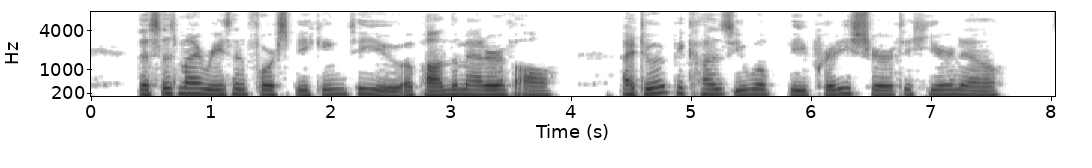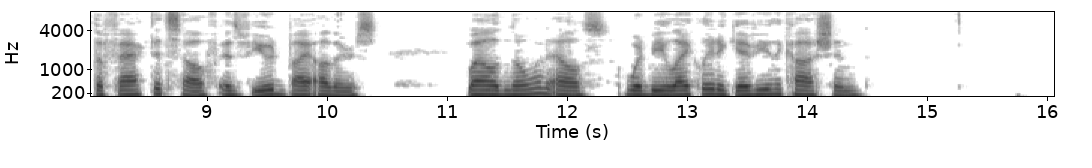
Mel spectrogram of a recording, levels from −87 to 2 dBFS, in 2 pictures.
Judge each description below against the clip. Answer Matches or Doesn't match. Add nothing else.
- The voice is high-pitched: Doesn't match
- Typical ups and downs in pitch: Doesn't match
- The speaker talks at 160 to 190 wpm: Matches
